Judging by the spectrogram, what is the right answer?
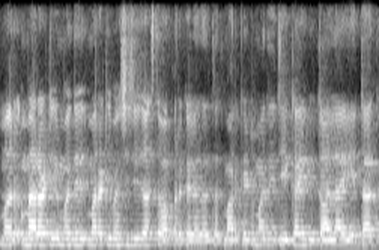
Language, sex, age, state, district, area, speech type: Marathi, female, 45-60, Maharashtra, Akola, urban, spontaneous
